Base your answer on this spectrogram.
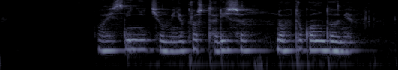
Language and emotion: Russian, sad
